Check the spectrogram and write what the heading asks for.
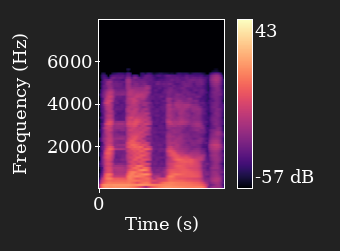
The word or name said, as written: monadnock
